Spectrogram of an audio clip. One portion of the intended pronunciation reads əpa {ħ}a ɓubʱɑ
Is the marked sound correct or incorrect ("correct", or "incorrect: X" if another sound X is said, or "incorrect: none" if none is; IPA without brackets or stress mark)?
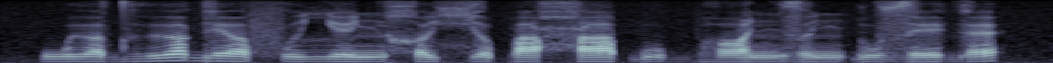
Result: correct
